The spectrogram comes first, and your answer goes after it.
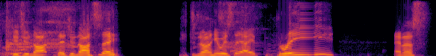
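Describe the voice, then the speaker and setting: A man playing an obtuse, stubborn, wisecracking police inspector in a comic radio play, halting and deadpan. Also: high voice. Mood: exasperated. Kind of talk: loose comic live parody of old-time radio drama. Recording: noticeable background noise and clicks.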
